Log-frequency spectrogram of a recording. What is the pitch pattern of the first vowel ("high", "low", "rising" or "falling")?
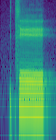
high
